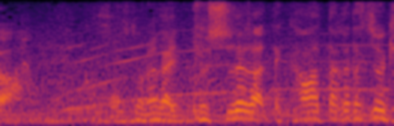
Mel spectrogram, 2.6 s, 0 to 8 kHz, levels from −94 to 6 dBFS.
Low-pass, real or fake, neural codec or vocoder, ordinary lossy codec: none; real; none; none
